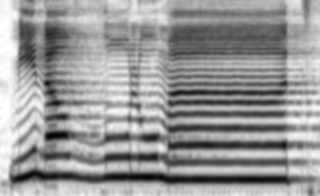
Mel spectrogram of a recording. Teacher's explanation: Sebab ada mad tabi'i bertemu huruf yang disukunkan karena waqaf, di mana mad tabi'inya adalah fathah panjang pada huruf mim, kemudian huruf yang disukunkannya ta. Jadi jika berhenti, mim boleh panjang 2, 4 atau 6 harokat asal konsisten dalam sekali bacaan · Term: mad arid li sukun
